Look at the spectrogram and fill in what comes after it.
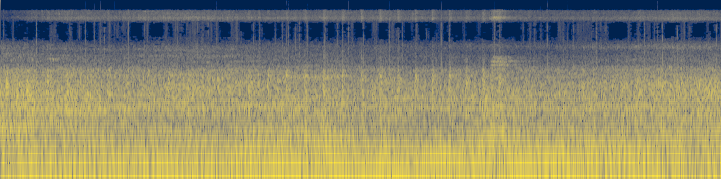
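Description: Motorcycle engine running steadily while riding slowly, a low steady engine sound mixed with road noise.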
